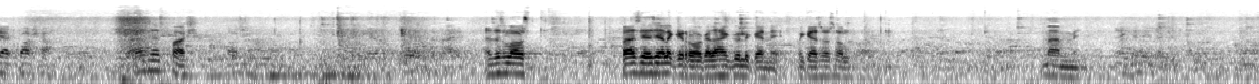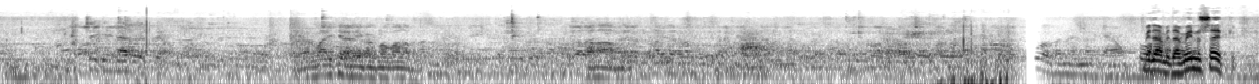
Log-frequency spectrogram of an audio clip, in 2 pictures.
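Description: Voices murmur and chatter in a busy room.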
